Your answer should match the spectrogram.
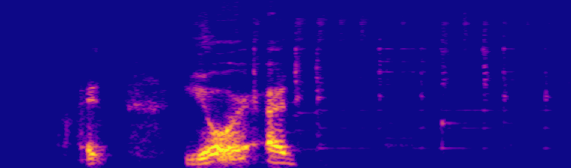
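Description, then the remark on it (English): A voice briefly at the start, then a rapid run of short, bright electronic chimes and pings from a phone buzzing with one incoming alert after another, moderately loud. “Dude, my phone's blowing up like crazy.”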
